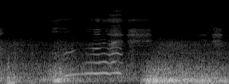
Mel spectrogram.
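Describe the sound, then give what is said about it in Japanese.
Rumbling thunder makes a loud, low, continuous roll with a rain-like hiss. It dips briefly midway, then swells again. “なんか雷がゴロゴロしてきたよね。”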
